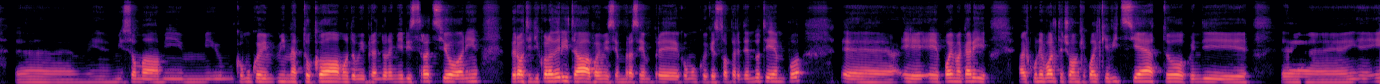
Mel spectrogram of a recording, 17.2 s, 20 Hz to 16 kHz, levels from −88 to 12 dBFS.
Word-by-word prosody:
ehm, 120 Hz, -1 st, -11 dB
mi 125 Hz, 0 st, -18 dB
mi 130 Hz, +1 st, -16 dB
somma 130 Hz, -1 st, -1 dB
mi 130 Hz, 0 st, -11 dB
mi 130 Hz, +1 st, -15 dB
comunque 140 Hz, 0 st, -3 dB
mi 145 Hz, -1 st, -7 dB
metto 140 Hz, 0 st, -1 dB
comodo, 145 Hz, -2 st, +6 dB
mi 130 Hz, -, -6 dB
prendo 130 Hz, +1 st, -4 dB
le 135 Hz, -, -4 dB
mie 140 Hz, -, -7 dB
distrazioni, 150 Hz, +1 st, +1 dB, 0.3 s
però 150 Hz, +1 st, +5 dB
ti 145 Hz, -1 st, -4 dB
dico 140 Hz, +2 st, +2 dB
la 155 Hz, -, +9 dB
verità, 155 Hz, -3 st, +7 dB
poi 135 Hz, 0 st, +1 dB
mi 135 Hz, -1 st, -5 dB
sembra 130 Hz, +1 st, -4 dB
sempre 130 Hz, -1 st, -2 dB
comunque 135 Hz, +1 st, -8 dB
che 125 Hz, -, -4 dB
sto 125 Hz, -, -4 dB
perdendo 140 Hz, +1 st, -5 dB
tempo, 155 Hz, -, -1 dB, 0.4 s
ehm, 120 Hz, -2 st, -3 dB
e 135 Hz, -1 st, -2 dB
e 140 Hz, -2 st, -2 dB
poi 155 Hz, +2 st, +4 dB
magari 150 Hz, -1 st, +1 dB, 0.4 s
alcune 135 Hz, +3 st, -2 dB
volte 155 Hz, 0 st, +2 dB
c'ho 140 Hz, 0 st, -1 dB
anche 135 Hz, -1 st, -5 dB
qualche 145 Hz, +2 st, -2 dB
vizietto, 150 Hz, -1 st, +2 dB
quindi, 130 Hz, -3 st, -5 dB, 0.4 s
ehm, 125 Hz, 0 st, -6 dB, 0.7 s
i 135 Hz, +3 st, -11 dB
135 Hz, 150 wpm, -22 LUFS, 130-150 Hz, 0.7 s, la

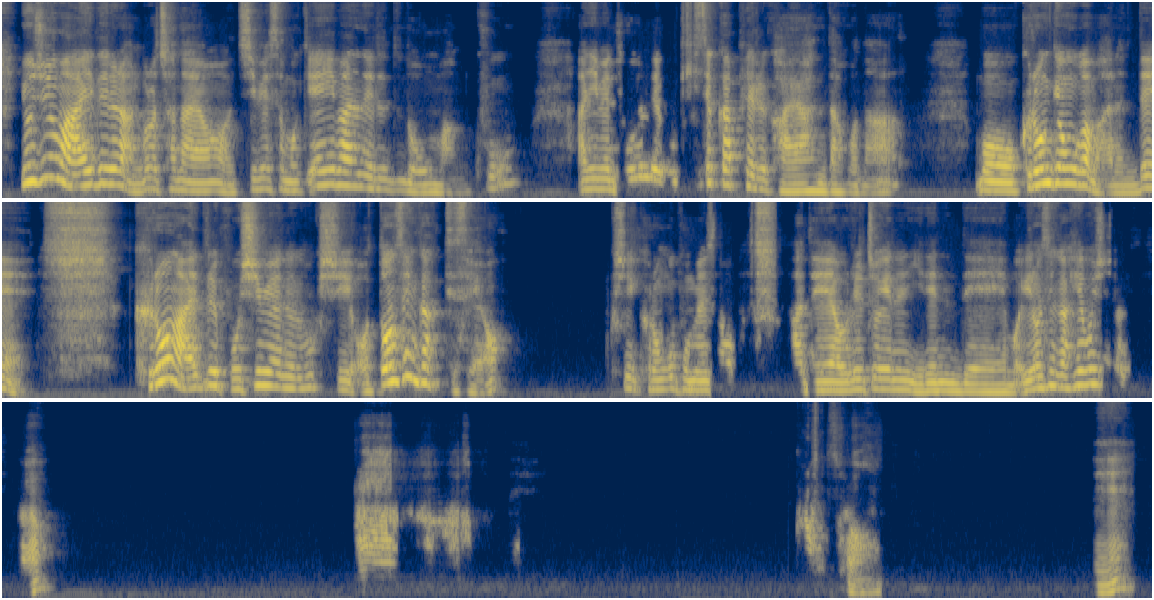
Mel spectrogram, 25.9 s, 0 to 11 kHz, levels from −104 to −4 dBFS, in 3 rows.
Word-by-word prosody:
요즘 300 Hz, +4 st, +4 dB
아이들은 245 Hz, 0 st, +6 dB
안 130 Hz, -, +1 dB
그렇잖아요. 140 Hz, -8 st, -2 dB
집에서 165 Hz, +5 st, -7 dB
뭐 145 Hz, 0 st, -4 dB
게임하는 230 Hz, +4 st, +1 dB
애들도 165 Hz, -5 st, -8 dB
너무 125 Hz, -3 st, -5 dB
많고 120 Hz, -, -12 dB, 0.5 s
아니면 170 Hz, 0 st, -2 dB
돈을 180 Hz, +2 st, -4 dB
내고 150 Hz, -3 st, -2 dB
키즈 275 Hz, +4 st, -5 dB
카페를 240 Hz, -9 st, -1 dB
가야 130 Hz, 0 st, -1 dB
한다거나 120 Hz, -4 st, -5 dB, 0.5 s
뭐 140 Hz, -2 st, +4 dB
그런 250 Hz, +4 st, +7 dB
경우가 255 Hz, -3 st, +5 dB
많은데 115 Hz, -, -3 dB, 0.7 s
그런 325 Hz, +2 st, +6 dB
아이들 230 Hz, -6 st, +4 dB
보시면은 205 Hz, 0 st, +2 dB
혹시 175 Hz, -5 st, -3 dB
어떤 140 Hz, -, +6 dB
생각 275 Hz, -7 st, +2 dB
드세요? 125 Hz, -5 st, -6 dB, 0.7 s
혹시 180 Hz, -3 st, -6 dB
그런 160 Hz, +1 st, -5 dB
거 180 Hz, -, -6 dB
보면서 150 Hz, -1 st, -2 dB, 0.6 s
'아 155 Hz, -, -3 dB
내 145 Hz, 0 st, +2 dB
어릴 145 Hz, +4 st, 0 dB
적에는 165 Hz, -2 st, -1 dB
이랬는데.' 130 Hz, -2 st, -1 dB
뭐 115 Hz, -, -4 dB
이런 165 Hz, +6 st, +2 dB
생각해 225 Hz, +1 st, +1 dB
보신 250 Hz, 0 st, +1 dB
적 -, -, -12 dB
있으신가요? -, -, -9 dB, 2.3 s
아 -, -, -6 dB, 0.3 s
네. 460 Hz, -2 st, -16 dB, 2.1 s
그렇죠. -, -, -9 dB, 1.6 s
네. -, -, -5 dB
170 Hz, 255 characters per minute, -23 LUFS, -, 2.3 s, 그런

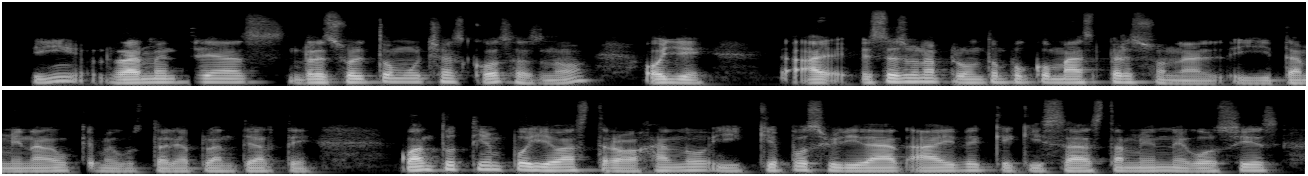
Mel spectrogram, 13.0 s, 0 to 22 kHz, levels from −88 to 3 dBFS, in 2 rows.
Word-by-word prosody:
Sí, 145 Hz, +8 st, -3 dB
realmente 125 Hz, +1 st, +3 dB
has 125 Hz, 0 st, -2 dB
resuelto 120 Hz, +4 st, +2 dB
muchas 130 Hz, 0 st, -2 dB
cosas, 115 Hz, -6 st, -1 dB
¿no? 130 Hz, -, -5 dB, 0.2 s
Oye, 115 Hz, -2 st, +3 dB, 0.4 s
a -, -, +4 dB, 0.2 s
esta 115 Hz, +5 st, +4 dB
es 130 Hz, -, +6 dB
una 140 Hz, -1 st, +2 dB
pregunta 115 Hz, -1 st, -1 dB
un 120 Hz, -, -7 dB
poco 125 Hz, -1 st, -1 dB
más 115 Hz, +1 st, +2 dB
personal 105 Hz, -9 st, -2 dB
y 95 Hz, 0 st, -7 dB
también 95 Hz, +1 st, -2 dB
algo 105 Hz, +2 st, -1 dB
que -, -, -7 dB
me 95 Hz, -, -8 dB
gustaría 95 Hz, +1 st, -5 dB
plantearte, 95 Hz, -1 st, -4 dB, 0.4 s
¿cuánto 130 Hz, +4 st, +5 dB
tiempo 140 Hz, -3 st, +2 dB
llevas 120 Hz, 0 st, +4 dB
trabajando, 110 Hz, +5 st, -1 dB
y 105 Hz, -3 st, -6 dB
qué 115 Hz, -, -2 dB
posibilidad 105 Hz, -5 st, +2 dB
hay 105 Hz, +1 st, +2 dB
de 115 Hz, 0 st, -3 dB
que 100 Hz, -5 st, -6 dB
quizás 100 Hz, +1 st, -1 dB
también 105 Hz, 0 st, -2 dB
negocies, 105 Hz, +3 st, -2 dB
115 Hz, 170 wpm, -25 LUFS, 100-125 Hz, 0.4 s, es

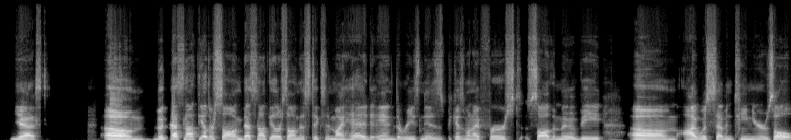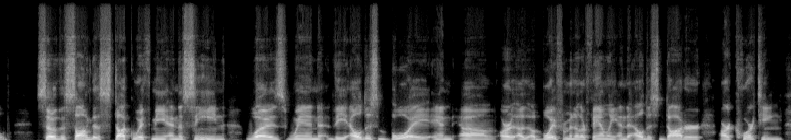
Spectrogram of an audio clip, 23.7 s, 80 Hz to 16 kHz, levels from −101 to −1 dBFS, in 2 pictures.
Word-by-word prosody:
Yes. 125 Hz, -4 st, +2 dB, 1.0 s
Um, 120 Hz, -7 st, +8 dB
but 145 Hz, -1 st, 0 dB
that's 185 Hz, +2 st, +4 dB
not 210 Hz, 0 st, 0 dB
the 200 Hz, -, -4 dB
other 190 Hz, 0 st, +2 dB
song 170 Hz, -, 0 dB
that's 130 Hz, +1 st, +1 dB
not 140 Hz, 0 st, -1 dB
the 150 Hz, -, -4 dB
other 140 Hz, -1 st, 0 dB
song 140 Hz, +1 st, -2 dB
that 120 Hz, -4 st, -8 dB
sticks 140 Hz, +5 st, -10 dB
in 140 Hz, -3 st, -6 dB
my 120 Hz, 0 st, 0 dB
head, 160 Hz, +8 st, -2 dB
and 120 Hz, -3 st, -5 dB
the 120 Hz, -, -6 dB
reason 130 Hz, +1 st, -6 dB
is 145 Hz, -5 st, -7 dB
because 125 Hz, 0 st, -9 dB
when 115 Hz, -1 st, -6 dB
I 115 Hz, -, -2 dB
first 130 Hz, +4 st, -6 dB
saw 115 Hz, 0 st, +1 dB
the 105 Hz, -1 st, -8 dB
movie, 110 Hz, -4 st, -4 dB, 0.4 s
um, 110 Hz, -4 st, +4 dB
I 120 Hz, +1 st, +4 dB
was 130 Hz, +3 st, -3 dB
17 110 Hz, +1 st, -4 dB
years 100 Hz, 0 st, -6 dB
old. -, -, +2 dB, 0.4 s
So 140 Hz, -2 st, +6 dB
the 135 Hz, +2 st, -5 dB
song 145 Hz, +10 st, +4 dB
that 150 Hz, -3 st, -1 dB
stuck 210 Hz, +6 st, +3 dB
with 120 Hz, -4 st, -2 dB
me 115 Hz, -1 st, -2 dB
and 115 Hz, 0 st, -4 dB
the 115 Hz, -, -2 dB
scene 110 Hz, -, -4 dB, 0.3 s
was 120 Hz, -1 st, +4 dB
when 120 Hz, -1 st, -3 dB
the 115 Hz, 0 st, -4 dB
eldest 140 Hz, +4 st, +2 dB
boy 110 Hz, -, -1 dB
and, 110 Hz, -2 st, -6 dB
uh, 100 Hz, -5 st, -1 dB
or 115 Hz, -1 st, +2 dB
a 115 Hz, 0 st, -3 dB
a 115 Hz, -, -2 dB
boy 140 Hz, -, +1 dB
from 150 Hz, -3 st, -9 dB
another 130 Hz, -2 st, -2 dB
family 130 Hz, -1 st, -5 dB
and 110 Hz, -1 st, -8 dB
the -, -, -5 dB
eldest 115 Hz, -2 st, -4 dB
daughter 95 Hz, -9 st, +1 dB, 0.3 s
are 100 Hz, 0 st, 0 dB
courting, 110 Hz, -, -6 dB
120 Hz, 165 wpm, -24 LUFS, 110-140 Hz, 1.0 s, Um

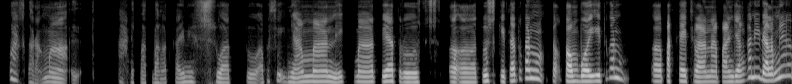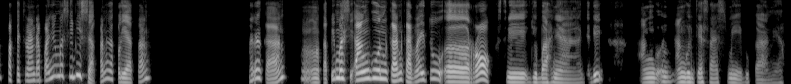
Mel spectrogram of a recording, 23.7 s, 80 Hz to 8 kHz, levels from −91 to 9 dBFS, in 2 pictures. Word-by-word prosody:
Wah 255 Hz, -4 st, -7 dB
sekarang 145 Hz, -3 st, -18 dB
mah, 155 Hz, -5 st, -5 dB
e 370 Hz, -, -19 dB, 0.6 s
ah -, -, -18 dB
nikmat 130 Hz, -4 st, -18 dB
banget 135 Hz, +1 st, -14 dB
Kak 150 Hz, -, -14 dB
ini 170 Hz, 0 st, -8 dB
suatu, 145 Hz, -2 st, -8 dB
apa 145 Hz, +6 st, -15 dB
sih, 200 Hz, -1 st, -11 dB
nyaman, 180 Hz, +3 st, 0 dB
nikmat, 175 Hz, +1 st, -2 dB
ya 190 Hz, +1 st, +5 dB
terus 160 Hz, -3 st, 0 dB, 0.5 s
heeh, 160 Hz, -1 st, -1 dB
terus 195 Hz, +1 st, +3 dB
kita 195 Hz, +3 st, +1 dB
tuh 280 Hz, -, -15 dB
kan 295 Hz, -2 st, +4 dB, 0.2 s
t -, -, -22 dB
tomboy 190 Hz, +1 st, +6 dB
itu 200 Hz, -, -16 dB
kan, 320 Hz, +2 st, 0 dB, 0.5 s
eee, 190 Hz, 0 st, +2 dB
pakai 195 Hz, 0 st, +1 dB
celana 180 Hz, 0 st, 0 dB
panjang 180 Hz, +2 st, 0 dB
kan 325 Hz, +7 st, 0 dB
di 335 Hz, -, -1 dB
dalamnya 285 Hz, -, +3 dB
pakai 230 Hz, -2 st, -5 dB
celana 210 Hz, +1 st, -4 dB
panjang 325 Hz, +10 st, -3 dB
masih 365 Hz, -3 st, -3 dB
bisa 395 Hz, -1 st, 0 dB
kan -, -, -7 dB
nggak 265 Hz, -, -6 dB
kelihatan? 160 Hz, -, -3 dB, 1.5 s
Bener 300 Hz, -, +1 dB
kan? -, -, -2 dB, 0.3 s
Mhm. 150 Hz, -, -4 dB
Tapi 140 Hz, -, -7 dB
masih 290 Hz, -1 st, +5 dB
anggun 280 Hz, +2 st, +6 dB
kan, 205 Hz, +1 st, +4 dB
karena 180 Hz, +4 st, +1 dB
itu, 265 Hz, +2 st, -3 dB
eee, 170 Hz, -2 st, +5 dB
rok 215 Hz, +7 st, +4 dB, 0.2 s
si 155 Hz, -2 st, 0 dB
jubahnya. 145 Hz, -3 st, -5 dB
Jadi, 205 Hz, -, -3 dB, 0.6 s
anggun 160 Hz, +4 st, -4 dB
Anggun 160 Hz, 0 st, 0 dB
C. 155 Hz, +1 st, -4 dB
Sasmi 145 Hz, -2 st, -10 dB
bukan 125 Hz, -5 st, -16 dB, 0.2 s
ya? -, -, -20 dB
175 Hz, 150 wpm, -25 LUFS, 155-220 Hz, 1.5 s, tomboy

